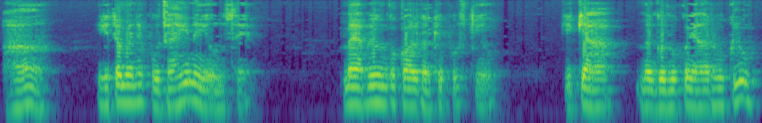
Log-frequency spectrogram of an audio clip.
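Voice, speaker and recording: An emotional elder sister about to leave home for marriage, pleading one moment and scolding the next, put on by a male storyteller. The voice stays very dark and gravelly, with a roomy echo behind it. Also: mid-range voice, fairly even intonation, moderate pace, natural voice. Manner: hurt, pleading, then scolding. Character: emotional young woman, elder sister, bride-to-be.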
